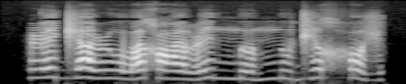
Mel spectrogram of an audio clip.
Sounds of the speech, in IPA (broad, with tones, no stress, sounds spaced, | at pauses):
ɭ ɛ˧˥˧ d͡ʒ a˧˥˧ ɹ u˧˩ lˠ ɛ˧˥˧ χ ʕ e˧˩ lˠ ɭ i˧˥˧ nː ɤ˧˩ nː u˧˩ d͡ʒ ɯ˧˥˧ χ h ɔ˥˩ ʒ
